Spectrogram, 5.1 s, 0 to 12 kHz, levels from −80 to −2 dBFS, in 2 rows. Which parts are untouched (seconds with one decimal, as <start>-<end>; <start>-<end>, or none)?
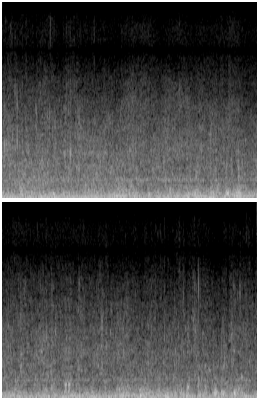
0.0-1.2; 2.6-5.1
